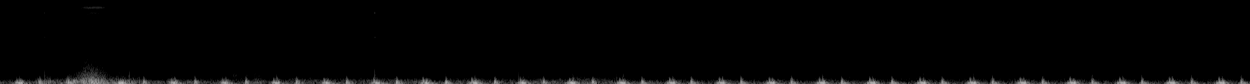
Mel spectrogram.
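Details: Own heart recorded while sitting in 100-degree heat during a heatwave: regular, rapid beat at about 120 a minute, steady throughout, a fast heart rate (tachycardia).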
